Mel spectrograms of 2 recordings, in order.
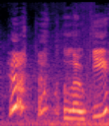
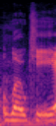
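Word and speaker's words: LowKey: Loki.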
